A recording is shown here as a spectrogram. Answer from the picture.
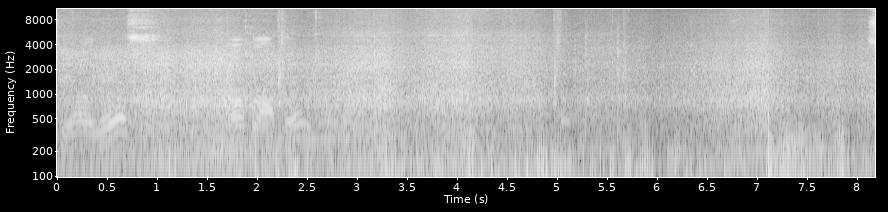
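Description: City street traffic: a low, uneven rumble of passing cars, with wind buffeting the microphone.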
